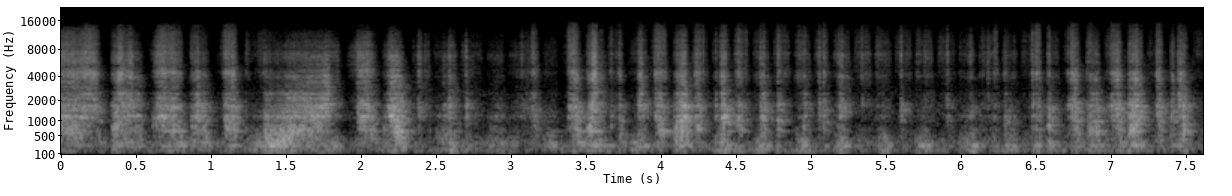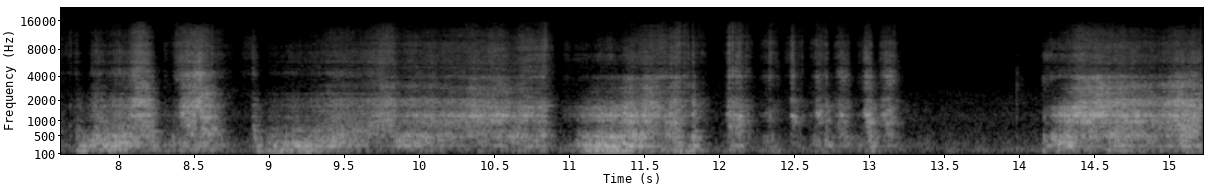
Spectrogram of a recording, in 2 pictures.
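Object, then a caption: Scratch art card, black-coated paper over foil, scraped with wooden stylus. A wooden stylus rubs and scratches the black coating on the left side and bottom of a flat scratch art card, black-coated paper over metallic foil, held flat by the other hand. The sound is a fast, irregular run of dry, raspy scratches with bright, papery hiss. It pauses briefly near the end before a final longer stroke.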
